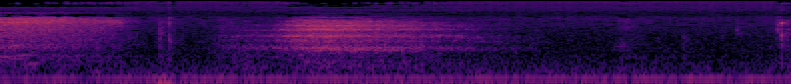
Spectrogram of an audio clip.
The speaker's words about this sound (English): take a nice deep breath.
